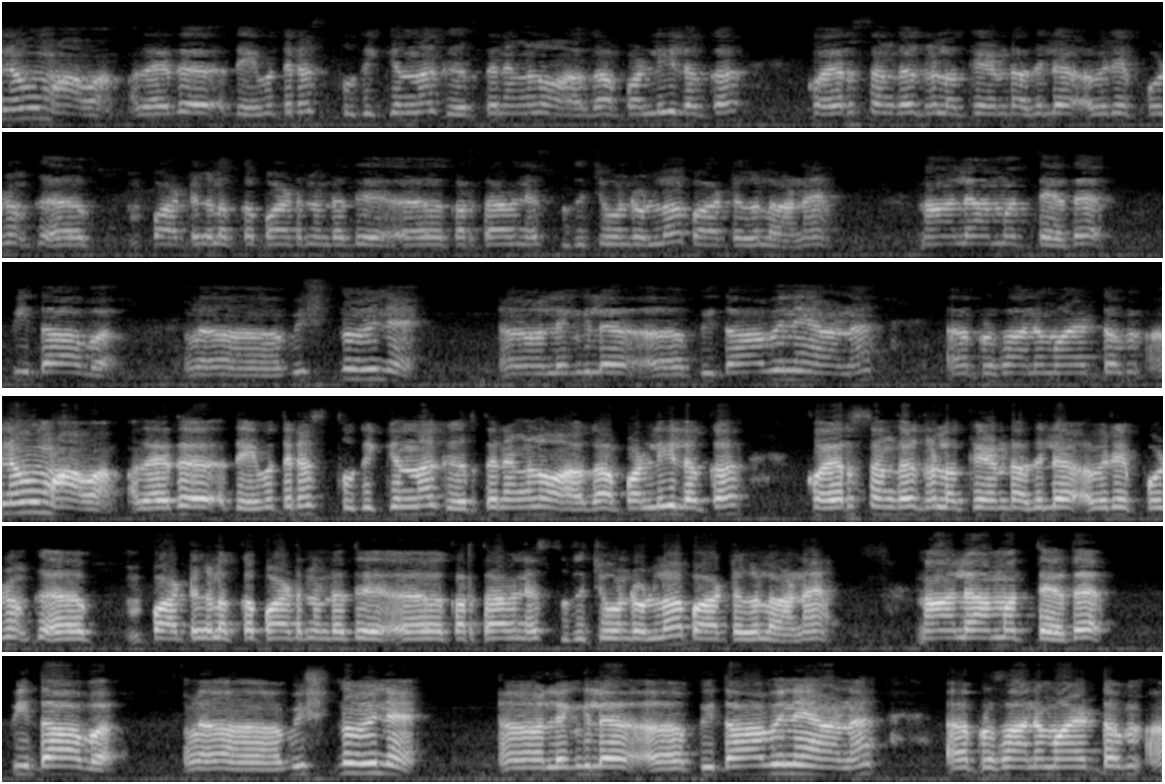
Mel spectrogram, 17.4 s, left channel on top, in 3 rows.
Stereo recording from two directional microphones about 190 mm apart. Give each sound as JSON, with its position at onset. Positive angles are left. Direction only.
{"t": 0.0, "sound": "speech", "side_deg": -50}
